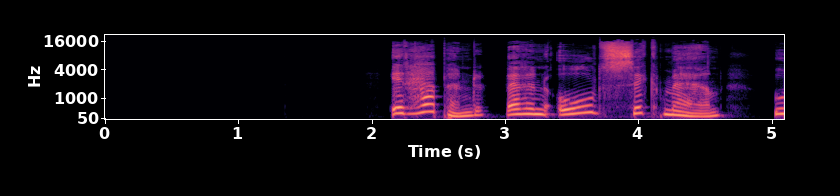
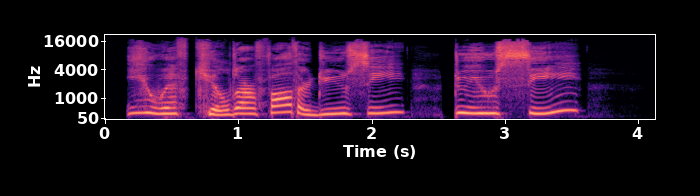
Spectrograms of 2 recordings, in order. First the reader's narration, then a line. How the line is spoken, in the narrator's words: cried two young men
